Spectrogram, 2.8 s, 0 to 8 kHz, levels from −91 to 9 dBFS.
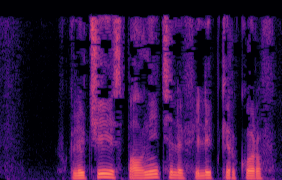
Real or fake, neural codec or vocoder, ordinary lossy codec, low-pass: real; none; MP3, 32 kbps; 7.2 kHz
